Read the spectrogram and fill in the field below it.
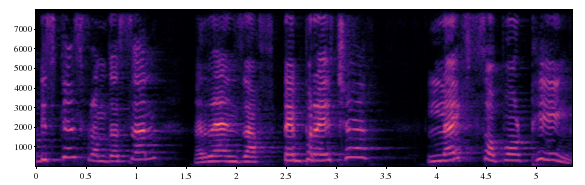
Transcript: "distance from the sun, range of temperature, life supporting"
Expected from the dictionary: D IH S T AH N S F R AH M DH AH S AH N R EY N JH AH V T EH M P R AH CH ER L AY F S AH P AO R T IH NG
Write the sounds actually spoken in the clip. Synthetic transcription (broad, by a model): D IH S T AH N S F R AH M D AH S AH N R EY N Z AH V T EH M P R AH CH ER L AY F S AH P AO R T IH NG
